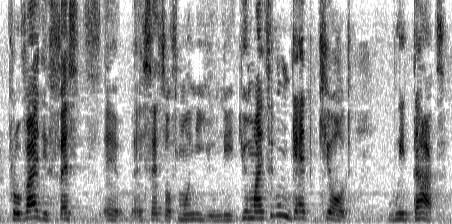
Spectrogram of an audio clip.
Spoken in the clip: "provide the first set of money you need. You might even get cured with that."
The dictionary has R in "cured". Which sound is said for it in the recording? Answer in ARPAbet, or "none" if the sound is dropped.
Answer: L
